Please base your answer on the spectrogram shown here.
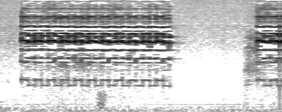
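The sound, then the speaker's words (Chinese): An office desk telephone in a manager's office rings with a loud, warbling electronic trill: one long burst, a pause, then the start of a second ring. “突然办公桌上的电话铃响”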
